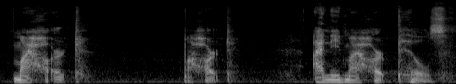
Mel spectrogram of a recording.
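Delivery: barely audible, whispered plea; weak mumbling. Retold or imitated. Stricken friend asking for pills, faint whispered mumble. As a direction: gasp it faintly, as if collapsing. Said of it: "he's quickly mumbling as best as he can".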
